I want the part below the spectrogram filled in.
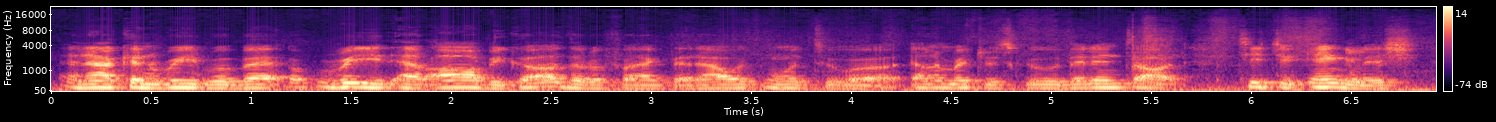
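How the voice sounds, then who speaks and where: Creaky-voiced male guest with background noise. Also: mid-range voice, normal speed. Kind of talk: personal motivational testimony.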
